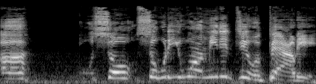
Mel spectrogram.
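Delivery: snippy, rude, snotty brush-off tone. Retelling a phone call with a secretary, imitating a rude secretary. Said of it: "She just starts talking hella shit".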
